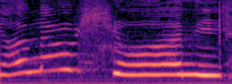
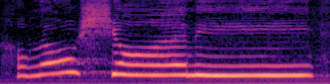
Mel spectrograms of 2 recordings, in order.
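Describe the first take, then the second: First: Very high sing-song "Hello, Shawnee"; sugar-sweet mom voice, overdone; saccharine mother. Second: High, slow, sugary "Hello, Shawnee"; sweet mother's wake-up voice. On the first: Mother gently waking her son for school, saccharine coo. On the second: Mother waking her sleeping son, sugary high coo. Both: Retold or imitated. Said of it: "she was so sweet and saccharine".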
